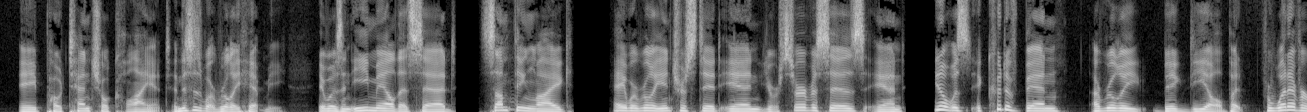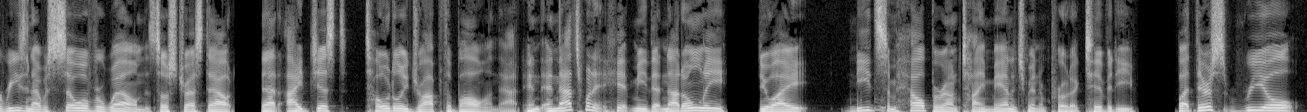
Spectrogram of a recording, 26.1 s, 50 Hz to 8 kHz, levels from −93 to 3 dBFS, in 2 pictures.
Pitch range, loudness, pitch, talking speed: 130-170 Hz, -15 LUFS, 145 Hz, 195 wpm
